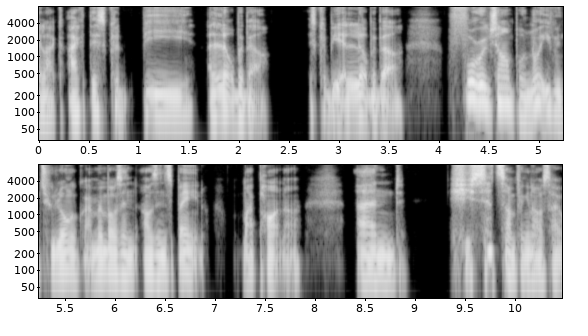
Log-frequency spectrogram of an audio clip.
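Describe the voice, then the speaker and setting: A young man talks casually about learning a language, chatty and animated, acting out his own reactions. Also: lowish voice, no echo, clean studio sound. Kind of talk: casual talking-head advice.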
